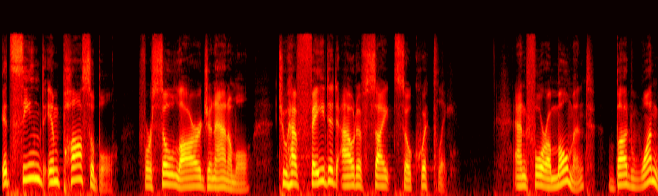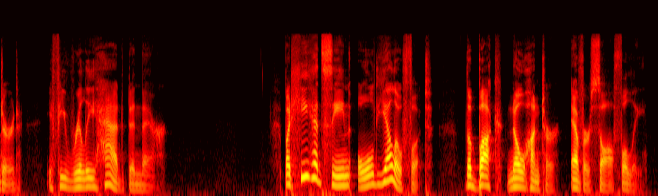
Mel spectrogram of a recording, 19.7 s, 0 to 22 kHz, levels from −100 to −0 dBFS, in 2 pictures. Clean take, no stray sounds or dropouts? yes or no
yes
